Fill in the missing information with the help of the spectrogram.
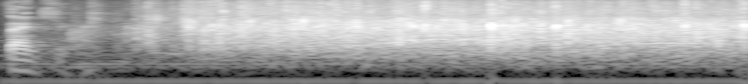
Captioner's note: clapping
